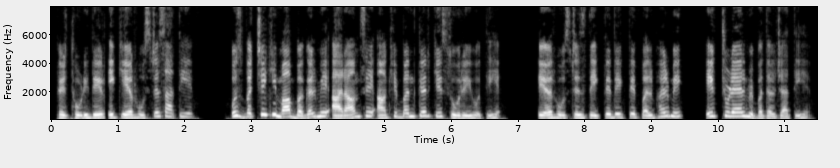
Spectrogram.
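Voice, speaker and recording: A woman storyteller reads a scripted cartoon horror tale. Her mid-pitched voice moves widely in intonation, with expressive storybook phrasing that drops at sentence ends, in a very dry recording. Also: dry recording.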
